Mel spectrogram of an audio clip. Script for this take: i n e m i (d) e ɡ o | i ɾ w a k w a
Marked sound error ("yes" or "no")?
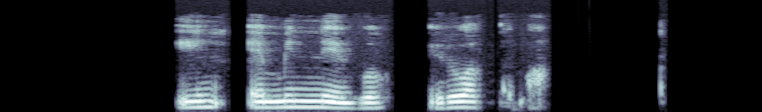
yes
